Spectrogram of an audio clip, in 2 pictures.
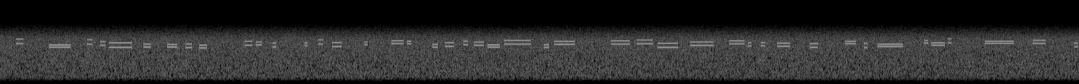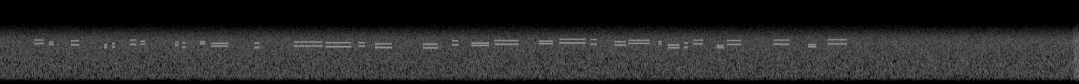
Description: Pairs of high tones at irregular times, with radio hiss and a squelch burst at the end. There is no code.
